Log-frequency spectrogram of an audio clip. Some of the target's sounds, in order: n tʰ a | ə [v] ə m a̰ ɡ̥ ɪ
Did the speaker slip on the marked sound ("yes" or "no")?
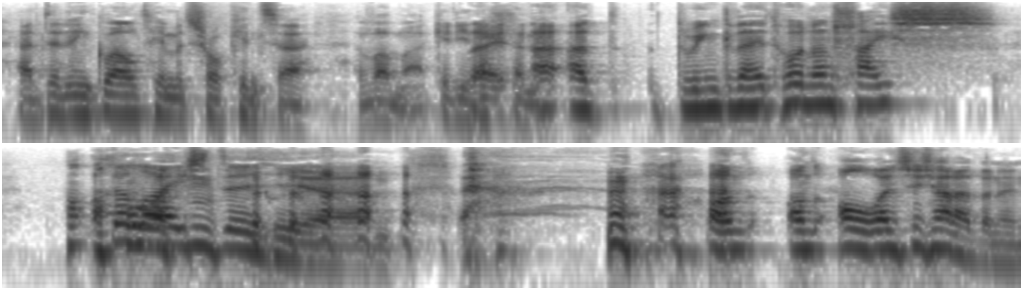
no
